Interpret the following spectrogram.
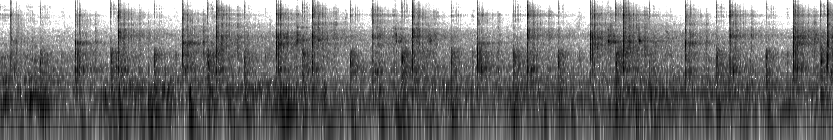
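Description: Table tennis ball ticking back and forth off rubber bats and the table in a rally, a sharp click two or three times a second over a low background murmur.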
